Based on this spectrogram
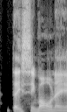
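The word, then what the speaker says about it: De Simone: And the other thing is you pronounce every vowel. So you know if it's a if there's a you know like an I and an E together like uh you you have to pronounce the I and E, you know. So like again like your your name would be would be de Simony in Italian, right?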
